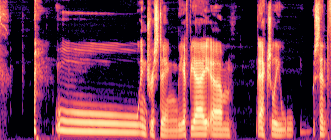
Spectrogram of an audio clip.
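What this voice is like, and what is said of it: Usual voice. Nothing is said of it.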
